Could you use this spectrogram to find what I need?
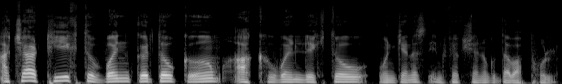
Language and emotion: Kashmiri, neutral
